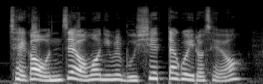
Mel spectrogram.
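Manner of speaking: ordinary delivery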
